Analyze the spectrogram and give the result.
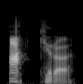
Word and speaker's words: Акира: Акира. Ну или Аккера, как его произносят в самом фильме.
